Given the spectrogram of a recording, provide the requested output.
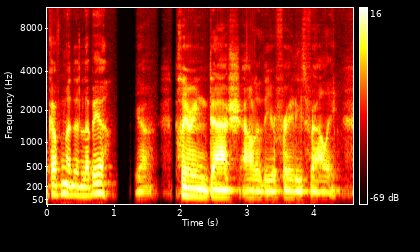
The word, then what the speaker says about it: Daesh: There's Daesh, which is more accurate. That's the Arabic one. Then there's, I think, David Cameron, Dash, and then there's Dash, and then there's Obama, which is Dash.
